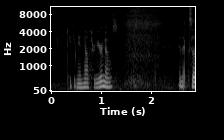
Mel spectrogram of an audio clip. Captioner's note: inhaling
